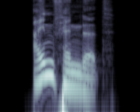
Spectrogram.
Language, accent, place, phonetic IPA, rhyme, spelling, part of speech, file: German, Germany, Berlin, [ˈaɪ̯nˌfɛndət], -aɪ̯nfɛndət, einfändet, verb, De-einfändet.ogg
- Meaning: second-person plural dependent subjunctive II of einfinden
